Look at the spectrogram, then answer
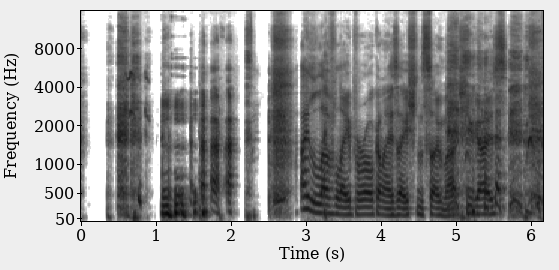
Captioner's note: laughter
